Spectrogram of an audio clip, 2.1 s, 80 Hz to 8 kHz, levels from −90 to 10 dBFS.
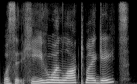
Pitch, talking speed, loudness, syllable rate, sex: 210 Hz, 205 wpm, -15 LUFS, 5.3 syllables/s, female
